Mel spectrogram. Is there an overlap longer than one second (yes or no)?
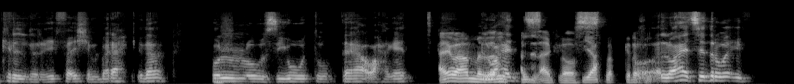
yes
